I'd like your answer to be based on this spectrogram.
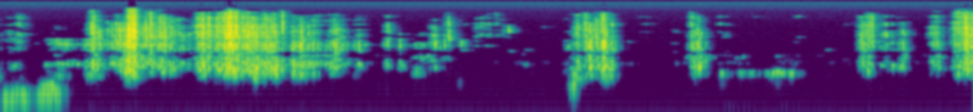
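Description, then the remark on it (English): Crinkly rustling of a brown paper bag holding a gift being handled, with a dense burst of crackling at first, then shorter scattered crinkles and pauses, no voices. “That's the gift. It's the brown paper bag, huh?”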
